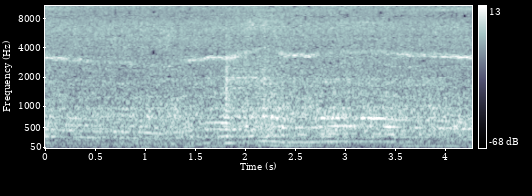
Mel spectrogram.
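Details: New Kenmore vacuum on carpet at medium height setting after low setting bogged down: even, steady motor roar with constant airy rush, no surging or rattles; normal running.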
